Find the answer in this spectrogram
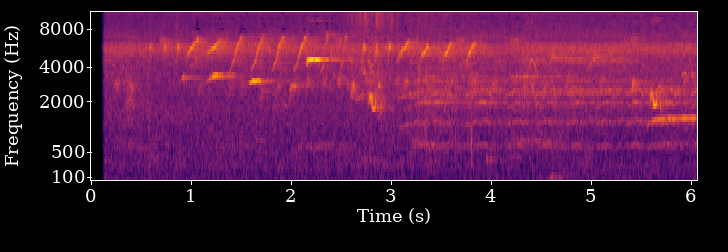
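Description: Wild birds calling in woodland: a quick series of short, high rising chirps with a few brief high whistles mixed in, then from about halfway a repeated lower arching call.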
